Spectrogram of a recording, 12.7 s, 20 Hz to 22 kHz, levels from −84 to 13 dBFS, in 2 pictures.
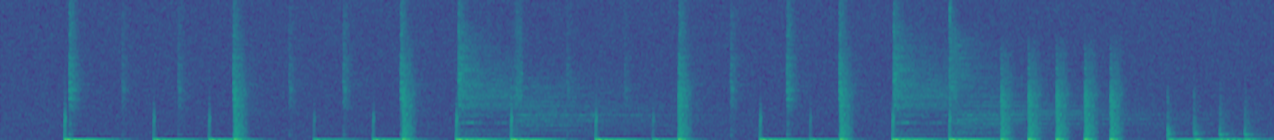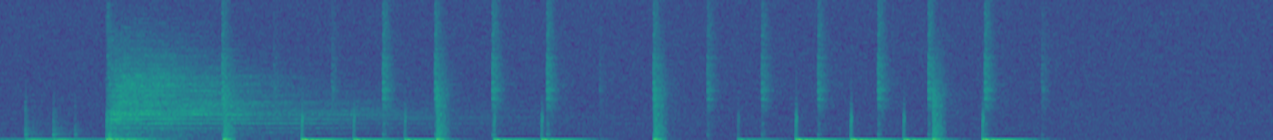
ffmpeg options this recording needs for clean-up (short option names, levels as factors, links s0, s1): -af "afftdn=nr=21:nf=-45"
